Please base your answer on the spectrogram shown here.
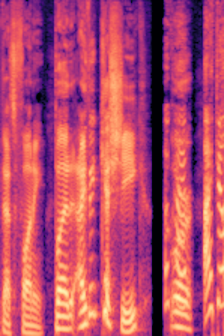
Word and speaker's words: Kashyyyk: They are native to Kashyyyk, which I hope I'm pronouncing correctly.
